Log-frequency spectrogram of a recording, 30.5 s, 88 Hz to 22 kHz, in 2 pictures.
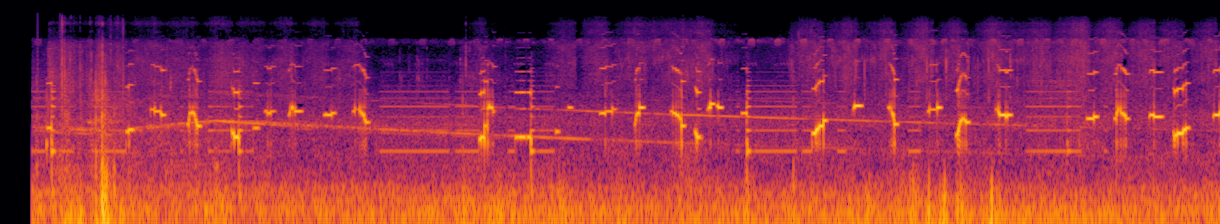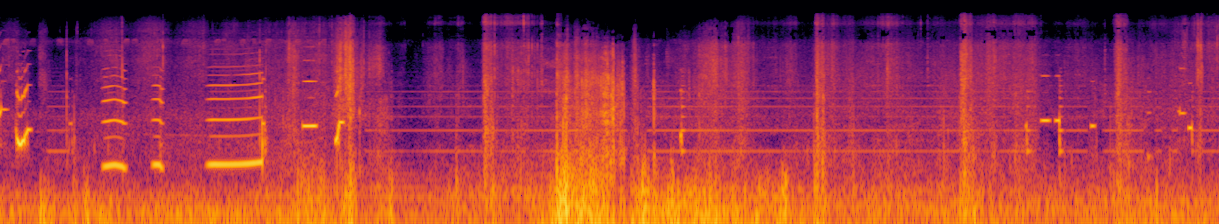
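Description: Metal detector target tones: many short beeps of differing pitch as the coil sweeps over buried metal, with a rough thump about 22 seconds in.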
